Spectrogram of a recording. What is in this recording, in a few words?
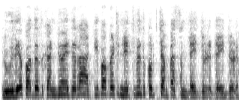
Funny; Khaleja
